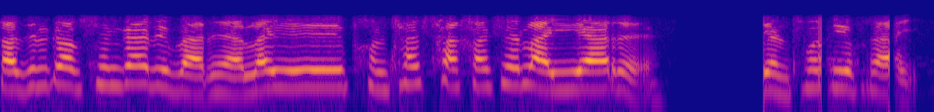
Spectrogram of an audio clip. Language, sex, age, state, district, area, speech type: Bodo, female, 60+, Assam, Chirang, rural, conversation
